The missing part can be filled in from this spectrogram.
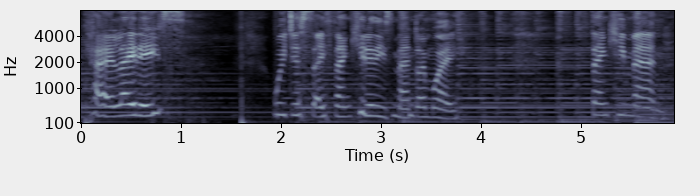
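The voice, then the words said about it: Hoarse, weak voice. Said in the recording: “I've lost my voice”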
